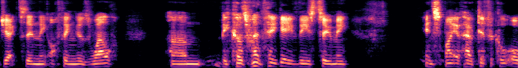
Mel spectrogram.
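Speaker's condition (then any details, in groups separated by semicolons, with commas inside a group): No condition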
